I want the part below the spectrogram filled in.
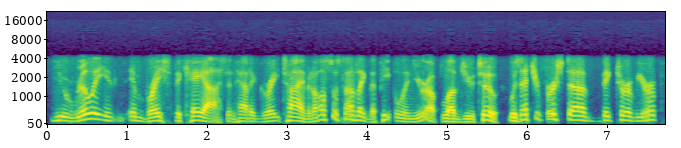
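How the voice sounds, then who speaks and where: A man hosting a radio music show, interviewing a guest in a relaxed, conversational way. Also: mid-range voice, a little fast, few pauses, no room sound. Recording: tinny phone-like line.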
